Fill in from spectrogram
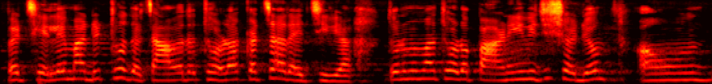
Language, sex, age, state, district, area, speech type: Sindhi, female, 18-30, Gujarat, Junagadh, urban, spontaneous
